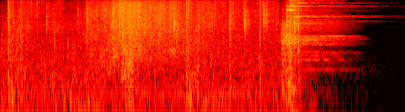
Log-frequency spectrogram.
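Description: Footsteps crunch over rubble.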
